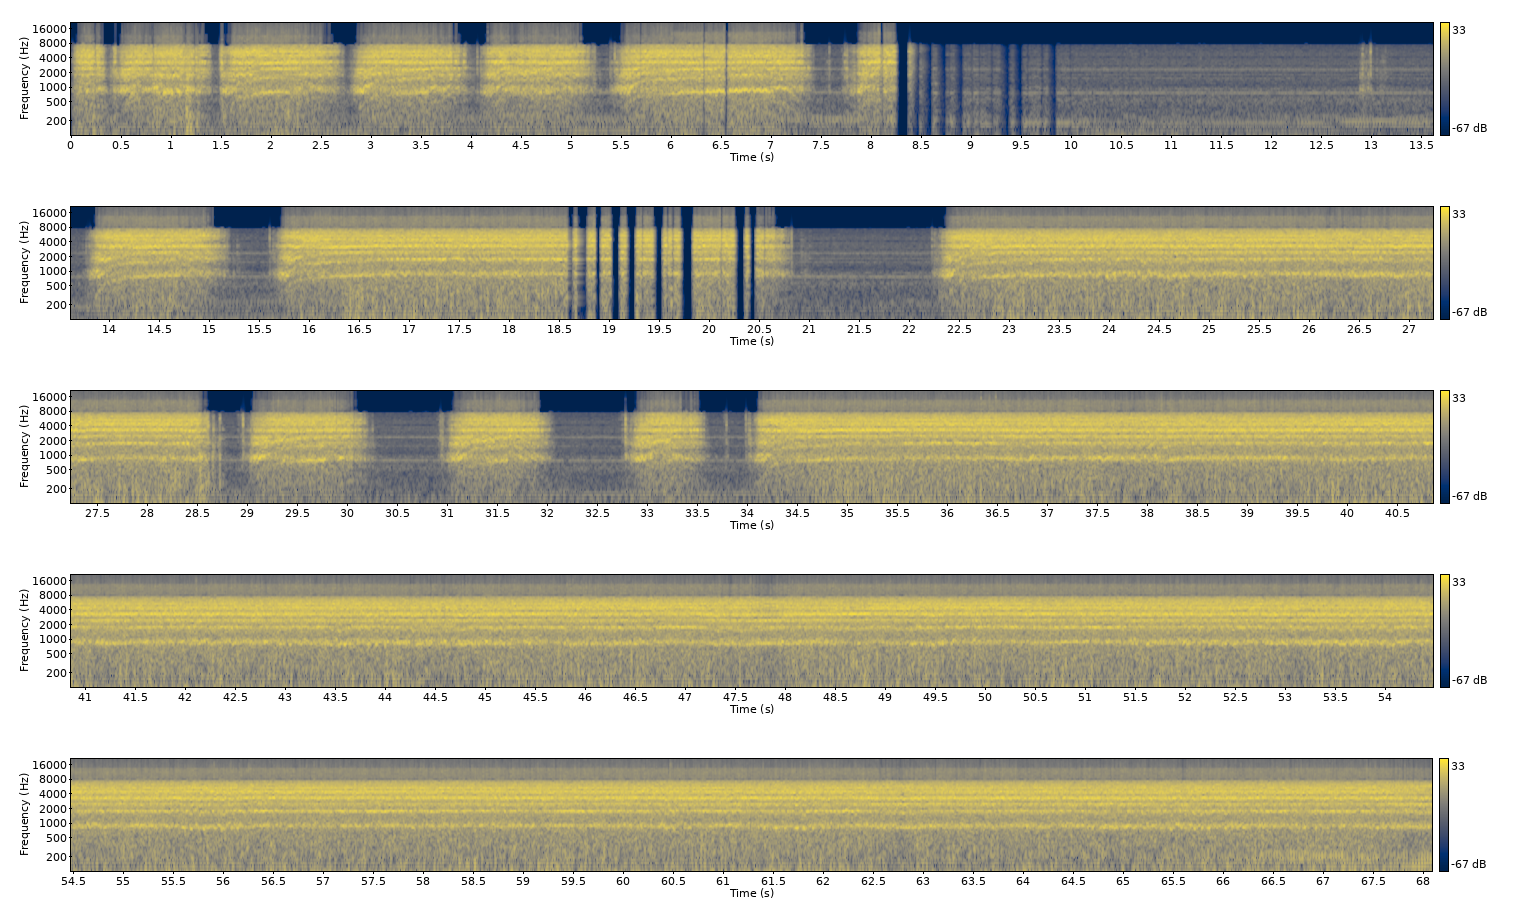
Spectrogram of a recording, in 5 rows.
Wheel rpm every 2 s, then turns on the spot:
110, 90, 90, 100, 10, 0, 20, 90, 220, 240, 100, 150, 230, 220, 130, 60, 40, 200, 230, 230, 230, 220, 220, 220, 220, 230, 230, 230, 230, 230, 230, 230, 230, 230.
none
